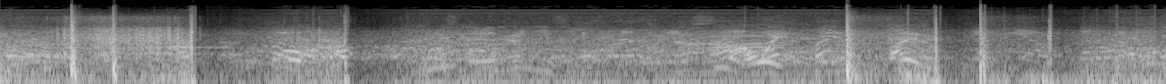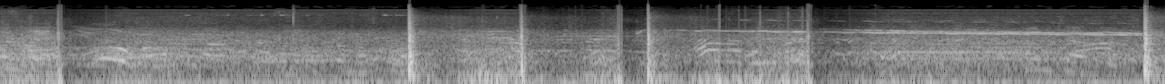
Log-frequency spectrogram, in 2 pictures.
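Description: Fireworks crackle and fizz as they burst.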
